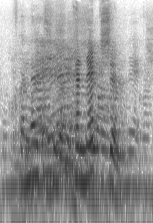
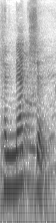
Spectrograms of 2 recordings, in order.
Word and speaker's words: connection: is always a noun how many syllables connect three syllables and where's the stress to write second stress second cill the stress okay connection is a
